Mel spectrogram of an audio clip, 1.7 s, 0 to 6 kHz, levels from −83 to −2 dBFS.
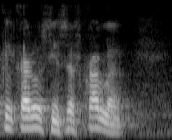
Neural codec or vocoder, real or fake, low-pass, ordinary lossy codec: none; real; 5.4 kHz; AAC, 32 kbps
